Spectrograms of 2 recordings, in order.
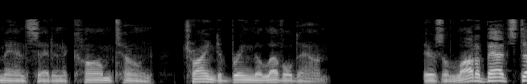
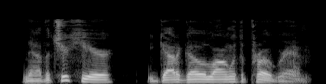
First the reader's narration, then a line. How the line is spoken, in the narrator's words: the man said evenly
